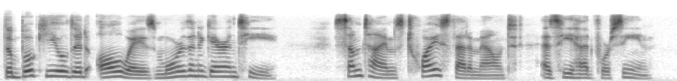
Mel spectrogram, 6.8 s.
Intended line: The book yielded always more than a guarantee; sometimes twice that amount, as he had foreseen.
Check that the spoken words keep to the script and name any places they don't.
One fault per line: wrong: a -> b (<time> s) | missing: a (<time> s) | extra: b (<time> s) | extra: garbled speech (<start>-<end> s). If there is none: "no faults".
no faults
